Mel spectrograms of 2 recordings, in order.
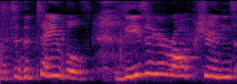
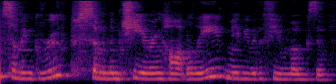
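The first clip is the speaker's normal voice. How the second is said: story narration; 5 semitones lower, 6 dB quieter than usual. Acted. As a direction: set the tavern scene calmly. GM scene narration.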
